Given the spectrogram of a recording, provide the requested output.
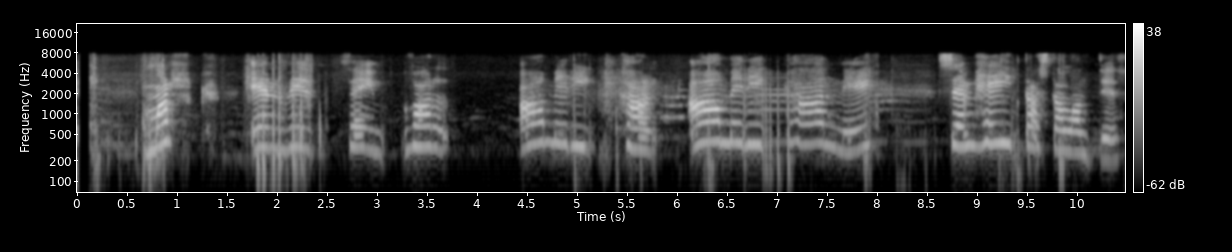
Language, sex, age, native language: Icelandic, female, 11, Icelandic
